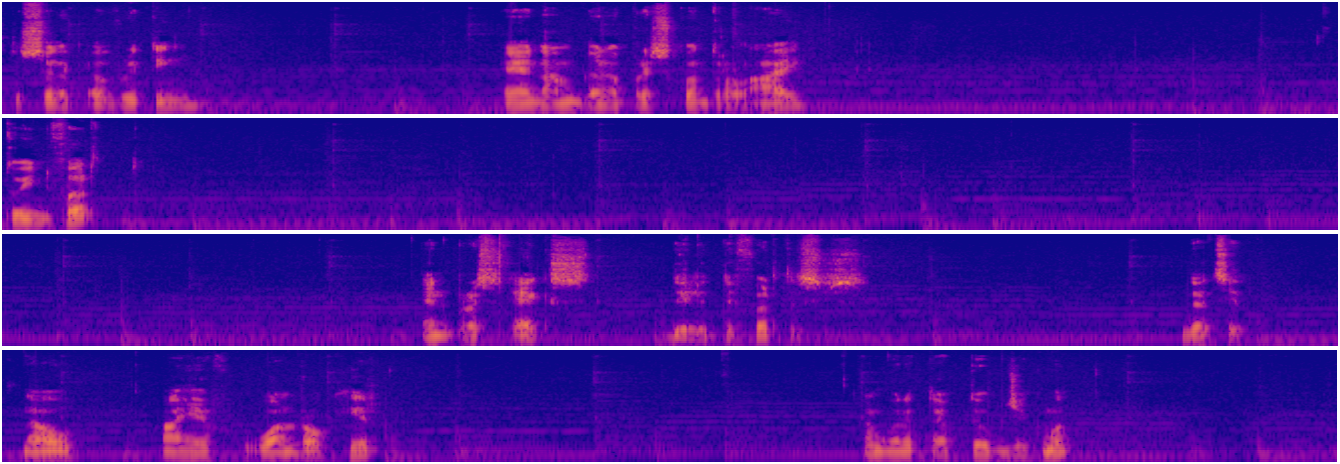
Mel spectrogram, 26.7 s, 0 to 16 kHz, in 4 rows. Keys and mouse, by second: 6.1 ctrl+i, 15.8 x, 23.7 Tab.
